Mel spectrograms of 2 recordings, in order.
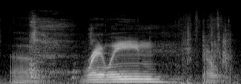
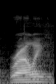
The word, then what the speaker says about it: Raleigh: of Galveston, Galveston, Texas City of College Station, Raylene County. Raleigh, I must say it right, yeah.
